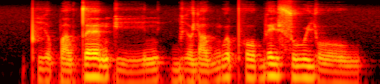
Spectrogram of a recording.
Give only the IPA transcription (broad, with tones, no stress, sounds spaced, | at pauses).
pʰ i˩ ə̯ p a˩˧ w t̪ ɛː˥˨ n k iː˩˧ n | b i˩ ə̯ j a˩˧ w m u˥˨ ə̯ pʰ o˧ b e˥˨ j s uː˧ j oː˩ w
